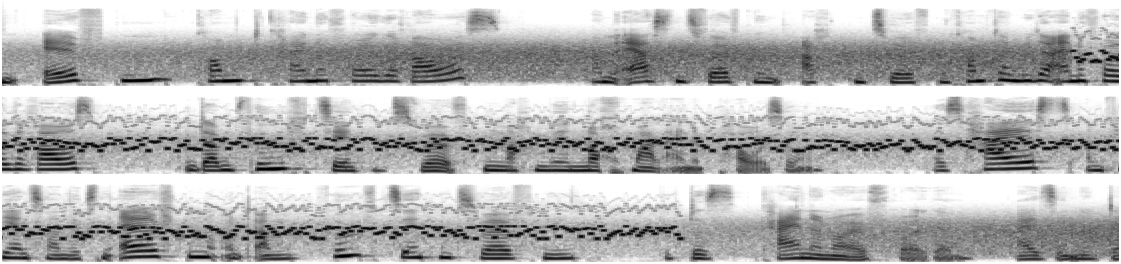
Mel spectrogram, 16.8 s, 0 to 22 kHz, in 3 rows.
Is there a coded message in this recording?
Yes: multi-tone FSK (Olivia or MFSK type), about 1000 Hz wide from 5.3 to 14.6 s, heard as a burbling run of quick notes, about 62.5 baud.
